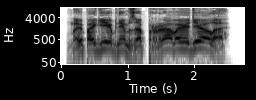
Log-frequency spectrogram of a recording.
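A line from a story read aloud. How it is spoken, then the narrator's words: Encouraging smiling shout. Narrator (Russian): с ободряющей улыбкой крикнул магистр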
